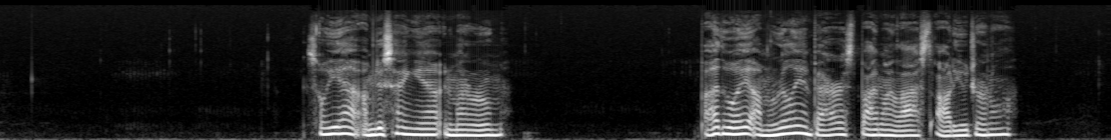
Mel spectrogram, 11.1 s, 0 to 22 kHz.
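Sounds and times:
cat purring while curled on a person's lap: 0:01.0 - 0:02.6, 0:06.6 - 0:07.6
speech: 0:03.1 - 0:05.2, 0:07.1 - 0:10.2.

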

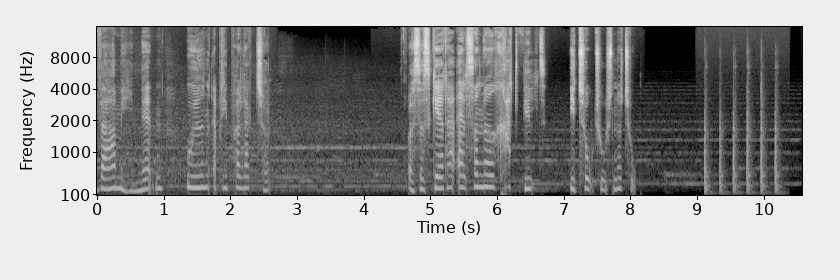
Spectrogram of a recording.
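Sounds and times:
speech: 0:00.0 - 0:02.7, 0:04.7 - 0:08.2
knocking on a door: 0:09.1 - 0:10.4.

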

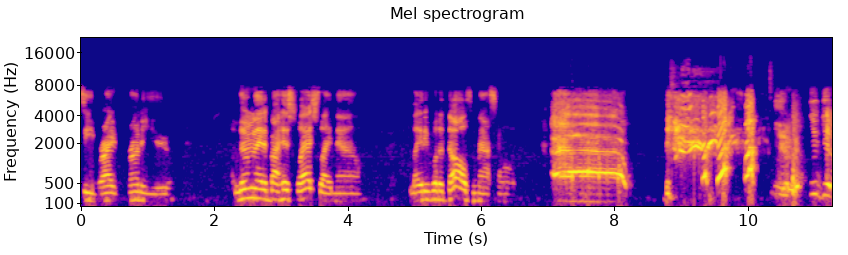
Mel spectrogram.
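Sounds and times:
speech: 0:00.0 - 0:01.4, 0:02.3 - 0:04.3, 0:04.9 - 0:06.5, 0:07.1 - 0:08.2, 0:08.8 - 0:09.0, 0:10.4 - 0:11.2
shrill wavering shrieks and giggly cries: 0:07.0 - 0:08.2
loud sustained high-pitched scream: 0:07.0 - 0:08.3.

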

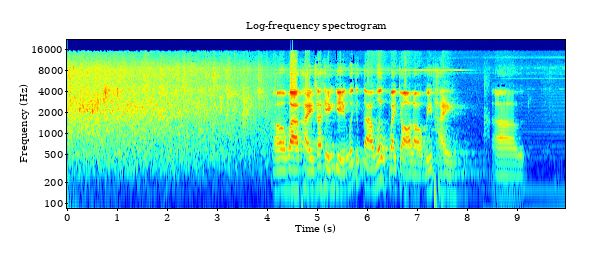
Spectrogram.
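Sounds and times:
large crowd of young people applauding at an afternoon gathering: 0:00.0 - 0:04.3
speech: 0:04.1 - 0:07.9, 0:08.5 - 0:09.2.

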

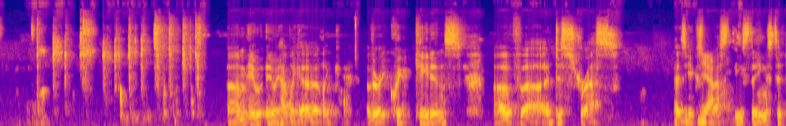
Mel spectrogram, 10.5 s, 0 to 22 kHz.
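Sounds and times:
voice imitating chittering insect mandibles with mouth clicks: 0:00.0 - 0:02.8, 0:04.4 - 0:04.8, 0:08.2 - 0:10.0
speech: 0:03.0 - 0:08.3, 0:09.0 - 0:10.4.

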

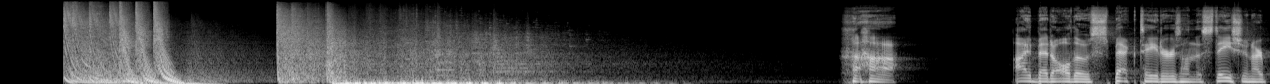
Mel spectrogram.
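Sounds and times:
spaceship guns firing: 0:00.6 - 0:06.9
fighters exploding into shrapnel: 0:00.6 - 0:07.3
speech: 0:08.6 - 0:09.0, 0:10.2 - 0:12.6.

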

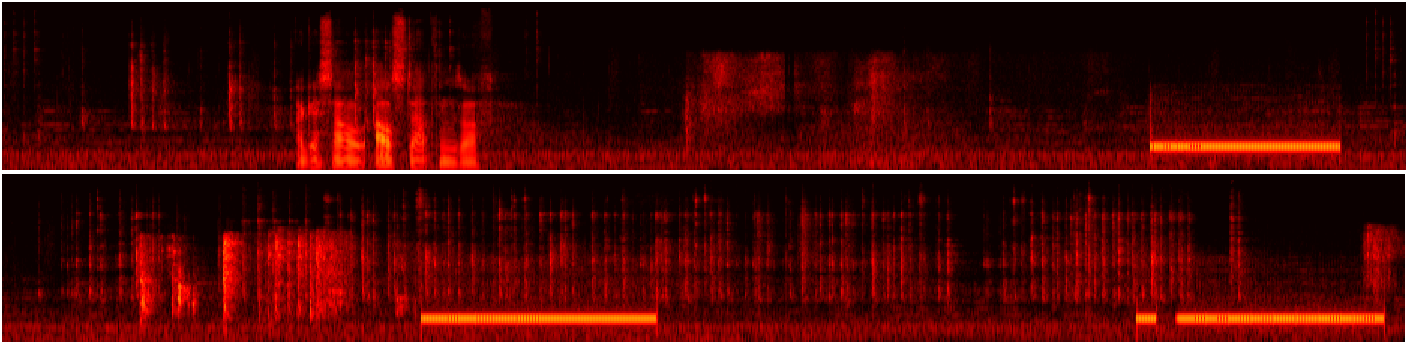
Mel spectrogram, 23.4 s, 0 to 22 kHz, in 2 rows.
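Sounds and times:
speech: 0:02.5 - 0:04.2
phone line ringback tone: 0:09.6 - 0:11.2, 0:15.2 - 0:17.2, 0:21.2 - 0:23.2.

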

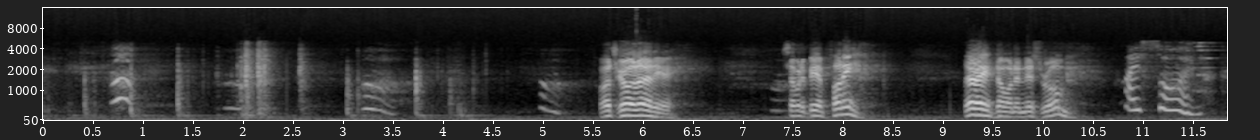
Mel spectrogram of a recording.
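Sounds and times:
room door hinges creaking: 0:00.0 - 0:04.7
speech: 0:05.6 - 0:06.4, 0:07.4 - 0:08.3, 0:09.2 - 0:11.7.

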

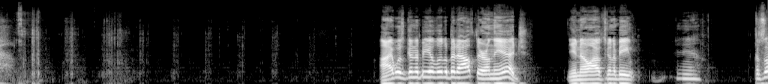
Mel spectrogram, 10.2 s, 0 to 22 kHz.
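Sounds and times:
crunchy food being chewed: 0:00.0 - 0:05.1
speech: 0:05.1 - 0:09.4, 0:10.1 - 0:10.2.

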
